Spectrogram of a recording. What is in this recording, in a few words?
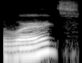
reverse speech words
